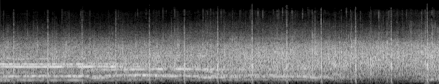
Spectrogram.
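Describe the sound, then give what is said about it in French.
A church audience applauds and cheers while praising the Holy Spirit during a worship service. The clapping is dense and steady throughout, with sustained raised voices mixed into it. “Est-ce que tu peux acclamer le Saint-Esprit”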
